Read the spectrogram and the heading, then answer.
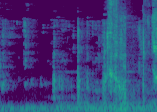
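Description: A dog in the front seat of a van crunches and chews on a biscuit, with a quick series of irregular, crisp crackling bites over a low steady rumble, growing louder toward the end.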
